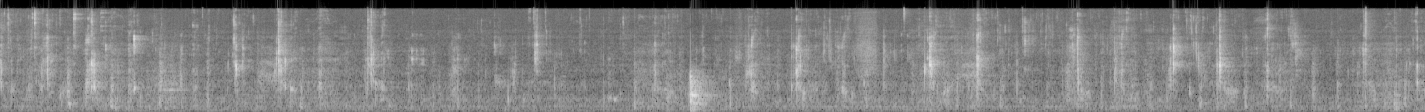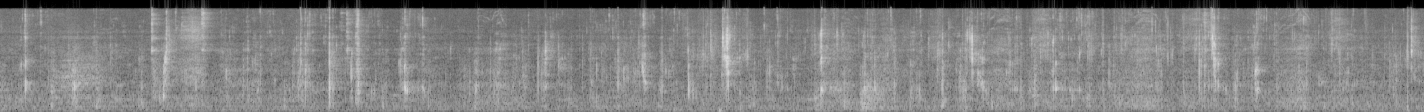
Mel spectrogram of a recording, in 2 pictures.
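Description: Two people chewing mouthfuls of fried rice and chilli chicken, eaten by hand. Many short mouth clicks run throughout, with one sharper click about seven seconds in.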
